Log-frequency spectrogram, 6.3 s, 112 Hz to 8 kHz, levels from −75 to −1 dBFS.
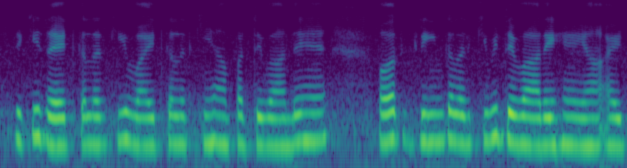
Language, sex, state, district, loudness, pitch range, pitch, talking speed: Hindi, female, Jharkhand, Jamtara, -24 LUFS, 200-225 Hz, 210 Hz, 190 wpm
